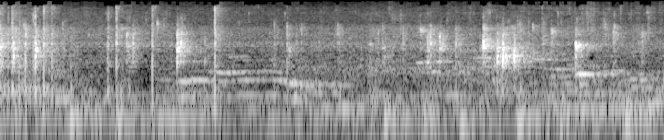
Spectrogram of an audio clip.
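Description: Curry leaves hitting hot oil with cumin for tomato bath, a loud close crackling sizzle with sharp spits and pops throughout.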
